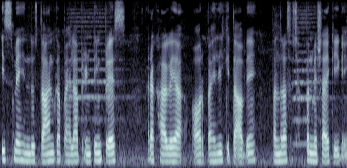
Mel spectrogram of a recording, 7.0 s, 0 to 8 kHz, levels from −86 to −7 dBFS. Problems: constant background noise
